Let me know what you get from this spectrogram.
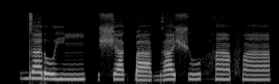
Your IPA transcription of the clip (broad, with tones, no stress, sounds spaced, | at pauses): d a˦ ɾ o˧ j ĩ˧ | ʃ a˧ k͡p a˨ ɡ a˨˦ ʃ u˧ h ã˦ f ã˦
